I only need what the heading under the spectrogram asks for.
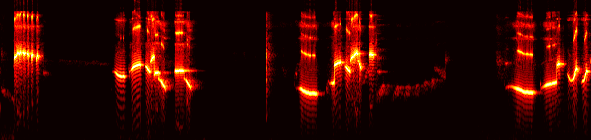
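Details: Murai batu, the white-rumped shama, singing a training recording in short bursts: clear ringing whistles and quick warbled flourishes separated by silences of one to two seconds, including a faint level whistle between phrases.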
